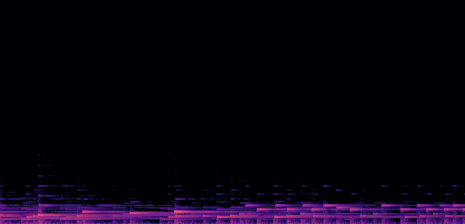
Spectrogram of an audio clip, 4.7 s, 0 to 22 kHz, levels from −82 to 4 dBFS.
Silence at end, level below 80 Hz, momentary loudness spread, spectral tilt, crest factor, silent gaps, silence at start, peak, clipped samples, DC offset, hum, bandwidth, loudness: 0 s; -58 dBFS; 9 LU; -7.5 dB/octave; 20 dB; none; 0 s; -20 dBFS; under 0.1%; under 0.1%; none; 7.2 kHz; -39 LUFS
